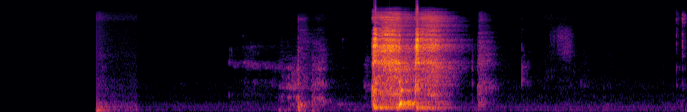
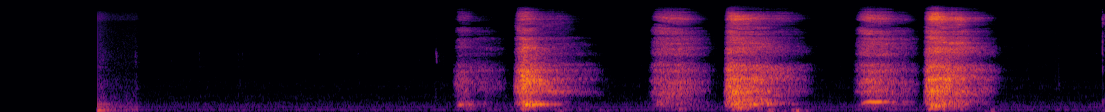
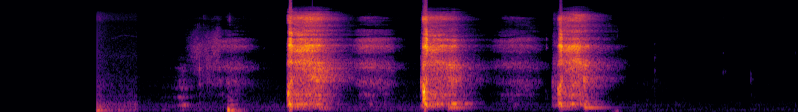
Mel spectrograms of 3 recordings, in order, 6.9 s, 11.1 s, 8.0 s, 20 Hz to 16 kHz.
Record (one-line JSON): {"cough_length": "6.9 s", "cough_amplitude": 26028, "cough_signal_mean_std_ratio": 0.27, "exhalation_length": "11.1 s", "exhalation_amplitude": 23269, "exhalation_signal_mean_std_ratio": 0.38, "three_cough_length": "8.0 s", "three_cough_amplitude": 26028, "three_cough_signal_mean_std_ratio": 0.32, "survey_phase": "beta (2021-08-13 to 2022-03-07)", "age": "45-64", "gender": "Female", "wearing_mask": "No", "symptom_none": true, "smoker_status": "Never smoked", "respiratory_condition_asthma": false, "respiratory_condition_other": false, "recruitment_source": "REACT", "submission_delay": "1 day", "covid_test_result": "Negative", "covid_test_method": "RT-qPCR"}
